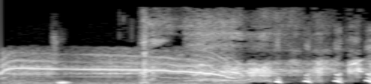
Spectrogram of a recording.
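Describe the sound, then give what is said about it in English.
A human voice mimics a bird's squawk: one long, strained, high-pitched cry that bends downward, then a quick run of five or six short, sharp yelps. “I'm going to do the same squawk, though, I'm afraid.”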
